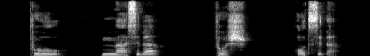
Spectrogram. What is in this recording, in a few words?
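Russian Pull push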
